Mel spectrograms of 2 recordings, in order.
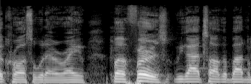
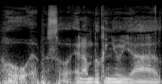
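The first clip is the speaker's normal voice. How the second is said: low, creepy-sounding delivery; 6 semitones lower than usual. Keeping up for the whole episode a voice others called creepy, creepy voice. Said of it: "I sound like a creep when I talk like this".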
